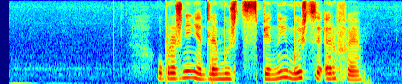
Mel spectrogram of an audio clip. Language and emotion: Russian, neutral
